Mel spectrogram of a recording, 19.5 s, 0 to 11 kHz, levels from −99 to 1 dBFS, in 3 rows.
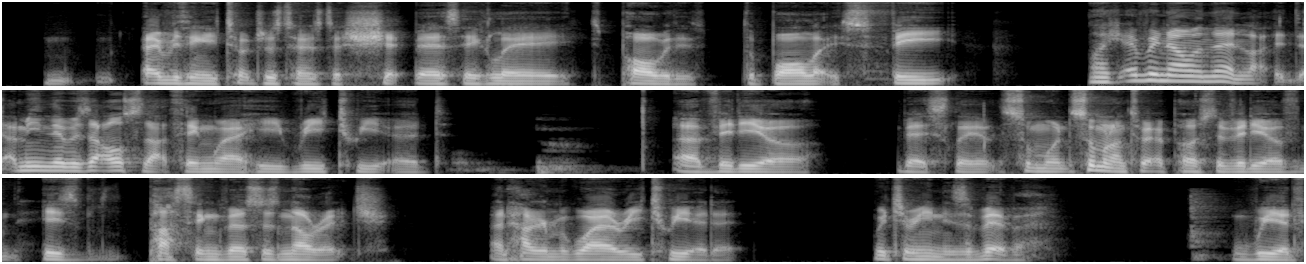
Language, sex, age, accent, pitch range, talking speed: English, male, 20-39, British, 110-155 Hz, 185 wpm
